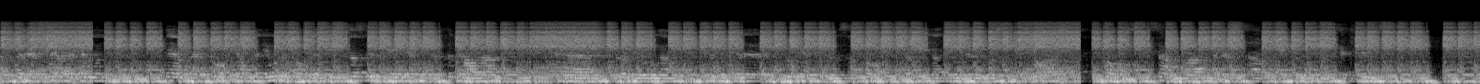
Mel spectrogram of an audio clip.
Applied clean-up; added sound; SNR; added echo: none; Guitar; -5 dB; reverberation time 0.9 s.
